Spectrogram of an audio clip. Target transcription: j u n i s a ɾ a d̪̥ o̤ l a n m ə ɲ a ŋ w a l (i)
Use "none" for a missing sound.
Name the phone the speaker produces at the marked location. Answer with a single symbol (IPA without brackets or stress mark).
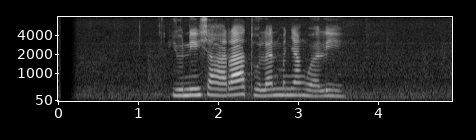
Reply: i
